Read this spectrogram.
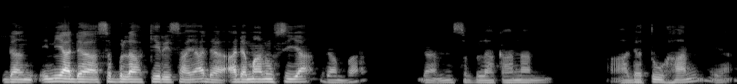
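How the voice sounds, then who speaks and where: A man preaching a sermon, who drops to quiet asides and then rises to loud, emphatic lines. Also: lowish voice, steady tone, unhurried. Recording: dull lo-fi sound.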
